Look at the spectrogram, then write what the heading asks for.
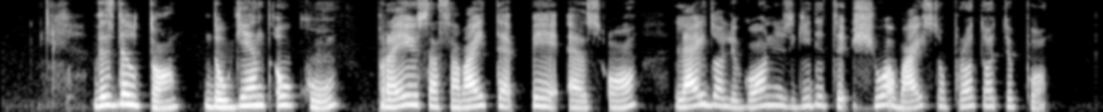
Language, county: Lithuanian, Kaunas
